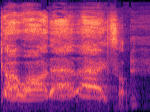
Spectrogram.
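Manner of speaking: very high, cheering scream. Retelling a girl at a fight cheering for the fighter: imitating someone screaming. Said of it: "she's screaming".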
